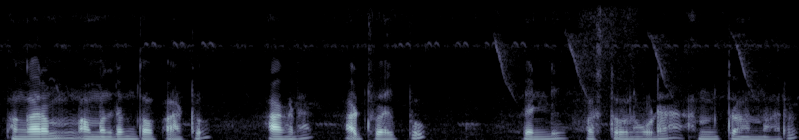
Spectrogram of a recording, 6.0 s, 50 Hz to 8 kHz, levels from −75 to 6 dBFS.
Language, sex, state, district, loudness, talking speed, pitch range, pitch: Telugu, male, Andhra Pradesh, Manyam, -24 LUFS, 90 wpm, 130-150 Hz, 135 Hz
